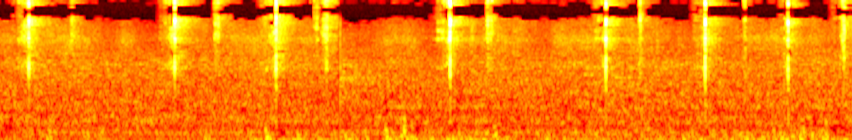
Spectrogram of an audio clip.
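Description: Barber's hair-cutting scissors snipping hair, eight or so crisp snips at uneven spacing of about two a second, over a low steady background rumble.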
